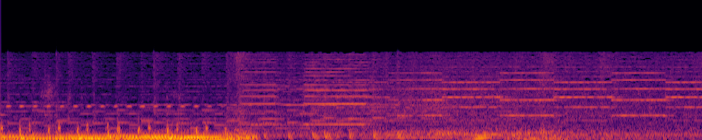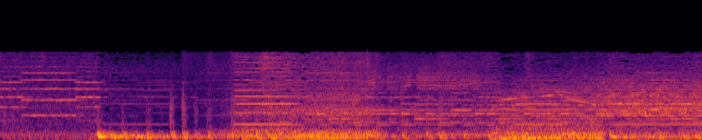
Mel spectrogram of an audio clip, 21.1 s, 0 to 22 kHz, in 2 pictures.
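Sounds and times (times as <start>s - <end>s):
loud low rumble with knocks: 0.0s - 4.2s, 12.0s - 16.7s
emergency vehicle siren: 0.0s - 13.2s, 17.8s - 21.0s
traffic rumble: 0.0s - 21.0s.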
